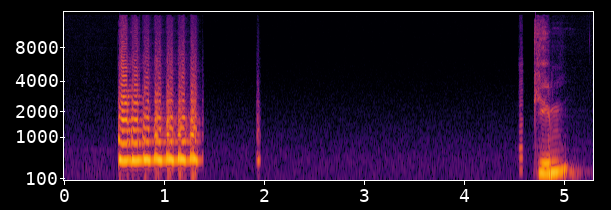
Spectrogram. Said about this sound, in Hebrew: והתרועה, יש כמה סוגי תרועות. תרועה הסטנדרט הרגילה שכולם מכירים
